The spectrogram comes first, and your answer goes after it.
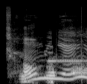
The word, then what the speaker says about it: Tomie: Do you say Tomie?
